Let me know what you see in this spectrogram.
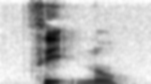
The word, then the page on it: tsinu: Macuiltianguis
